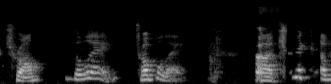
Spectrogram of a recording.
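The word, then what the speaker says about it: trompe-l'œil: if deliberate by the artist is called a trump delay pronounced trump delay triple a uh trick of the eye which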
